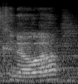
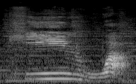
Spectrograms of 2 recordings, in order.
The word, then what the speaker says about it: quinoa: um I know like everybody I know says Canoa which sounds right quoa right but right here it tells you how to pronounce it kinoa quinoa so um I'm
